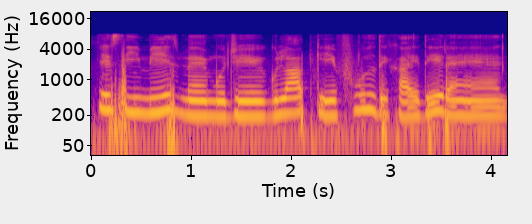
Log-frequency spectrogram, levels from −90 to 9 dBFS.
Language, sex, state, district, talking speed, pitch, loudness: Hindi, female, Bihar, Purnia, 160 wpm, 195 Hz, -12 LUFS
